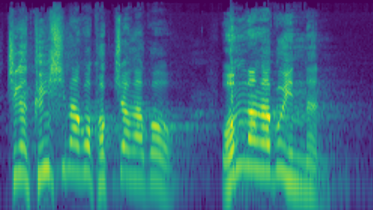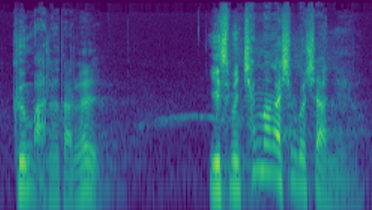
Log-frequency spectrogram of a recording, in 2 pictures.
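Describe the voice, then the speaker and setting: A man's voice: sits high, very animated, moderate pace, pushed and bright. A male pastor preaching a sermon with emphasis, putting questions to the congregation. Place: church sanctuary. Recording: long church hall reverb.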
